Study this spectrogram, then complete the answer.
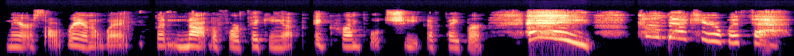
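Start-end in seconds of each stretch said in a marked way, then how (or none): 5.3-7.9 high, loud call after her. A narrator's reading. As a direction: shout to stop her running off. Ramon chases his sister.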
